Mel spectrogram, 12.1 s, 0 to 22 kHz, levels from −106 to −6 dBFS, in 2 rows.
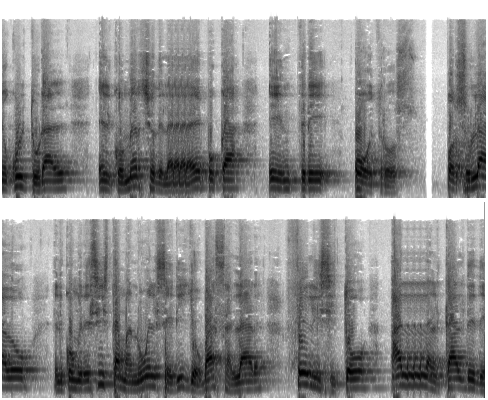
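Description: At 2.13 s and again at 11.12 s, repeated frames make the audio stutter: a 78.4 ms block plays three extra times, adding 235 ms each time. A spectrogram shows identical stripes repeating, and the waveform shows copied segments.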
